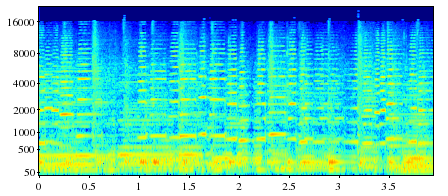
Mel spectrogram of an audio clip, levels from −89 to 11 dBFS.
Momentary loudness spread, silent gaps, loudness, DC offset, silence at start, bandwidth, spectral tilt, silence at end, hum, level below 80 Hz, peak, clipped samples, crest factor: 6 LU; none; -19 LUFS; under 0.1%; 0 s; 17 kHz; -3.5 dB/octave; 0 s; none; -42 dBFS; -4 dBFS; under 0.1%; 16 dB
